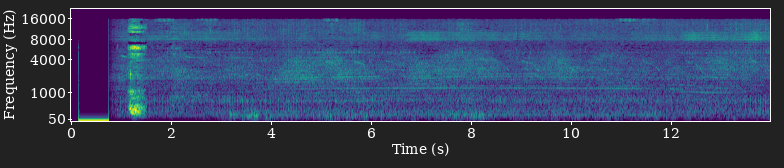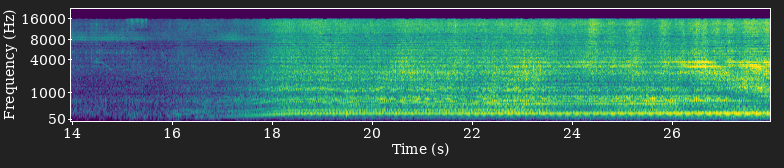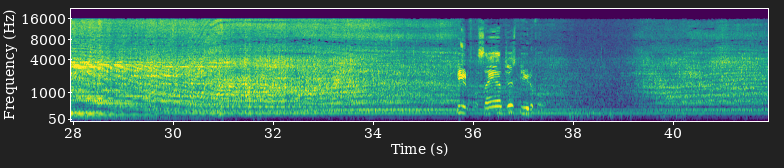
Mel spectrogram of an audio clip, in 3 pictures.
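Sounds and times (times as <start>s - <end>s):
paramotor engine and propeller drone: 0.8s - 41.9s.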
